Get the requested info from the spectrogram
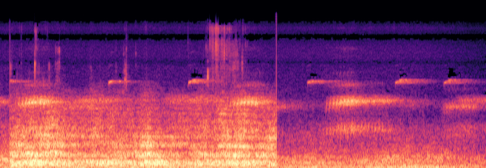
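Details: Frogs calling at night under a full moon: a dense, noisy chorus of overlapping tonal notes and drawn-out whistled tones, thinning abruptly partway through to sparser, clearer repeated calls over a steady low background hum.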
